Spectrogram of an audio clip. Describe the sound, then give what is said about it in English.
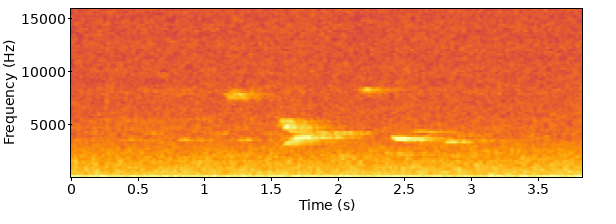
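Faint birds in a garden chirp a few brief, high whistles against a steady hushed outdoor background. No one speaks, and the calls come sparsely rather than as continuous song. “Just the sound of the birds.”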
